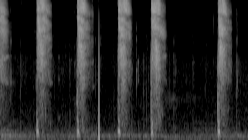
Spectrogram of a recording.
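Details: Man's rapid sneezing attack: a run of five sharp, explosive sneezes in quick succession, from a compilation of film/TV clips.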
